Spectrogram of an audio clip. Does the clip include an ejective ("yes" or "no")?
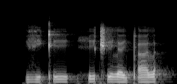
yes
